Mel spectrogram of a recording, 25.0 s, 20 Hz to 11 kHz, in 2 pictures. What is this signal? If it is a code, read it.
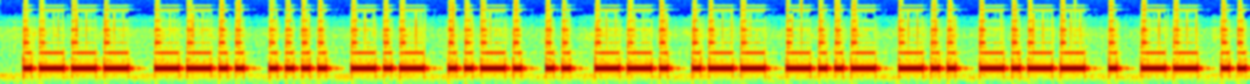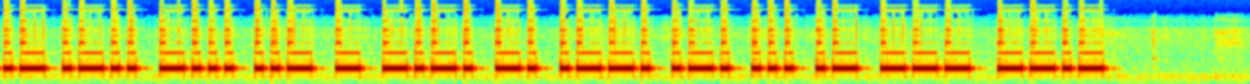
Morse code, heard as a keyed tone, about 15 wpm, 650 Hz. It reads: JZHKFIGWXDYEMVLBUTCNPRSAOQ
